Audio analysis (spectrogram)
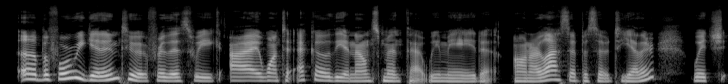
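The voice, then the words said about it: Slightly weird voice from a cold. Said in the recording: “I have a little bit of a cold, so I'm sorry if my voice sounds a little weird.”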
